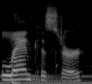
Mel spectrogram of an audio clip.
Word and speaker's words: Lancaster: It's actually pronounced Lancaster because that's how it would be pronounced in Pennsylvania Dutch.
